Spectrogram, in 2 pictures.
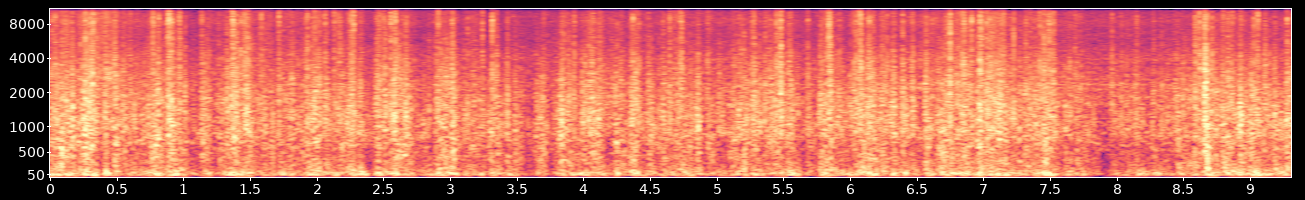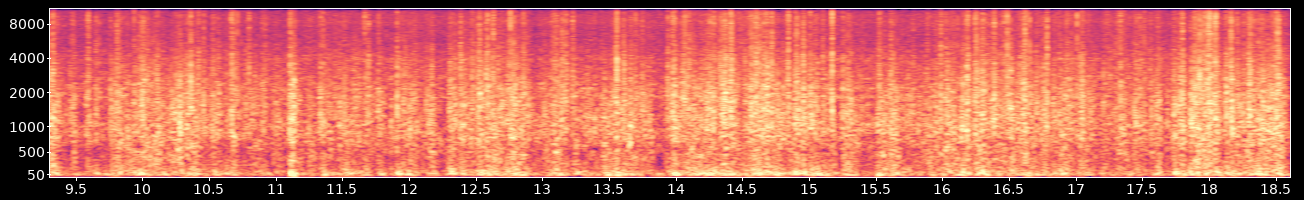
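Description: A moving passenger train heard from an open coach door: a steady rush of wind over the microphone and a low rumble from the wheels on the rails, with frequent short clatters.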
